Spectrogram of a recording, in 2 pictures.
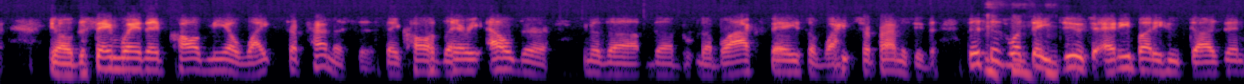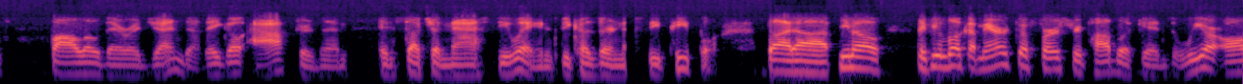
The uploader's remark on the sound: Finally, we take your calls in open phones across America.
